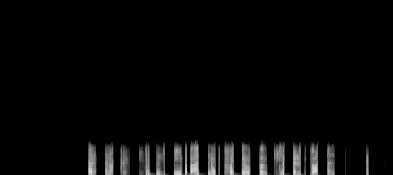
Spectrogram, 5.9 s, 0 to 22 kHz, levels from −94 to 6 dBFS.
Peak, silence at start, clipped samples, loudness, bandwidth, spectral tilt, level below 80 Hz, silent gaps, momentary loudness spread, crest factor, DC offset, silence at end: -2 dBFS; 1.3 s; under 0.1%; -23 LUFS; 4.1 kHz; -4 dB/octave; -56 dBFS; 1.52-1.57 s, 1.74-1.80 s, 1.94-2.08 s, 3.31-3.36 s, 3.79-3.88 s, 4.58-4.64 s; 19 LU; 22 dB; under 0.1%; 0.95 s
